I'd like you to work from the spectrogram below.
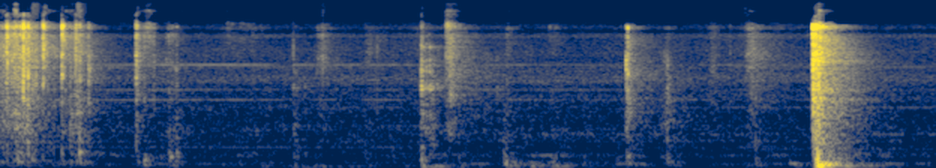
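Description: An Indian motorcycle tour pack lid being closed after a strut kit install: a few light clicks and taps, then one sharp, loud latching thunk near the end, close by with no talking.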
